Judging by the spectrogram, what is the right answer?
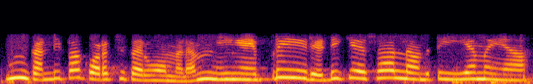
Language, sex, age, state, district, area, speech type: Tamil, female, 18-30, Tamil Nadu, Tiruvarur, rural, conversation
